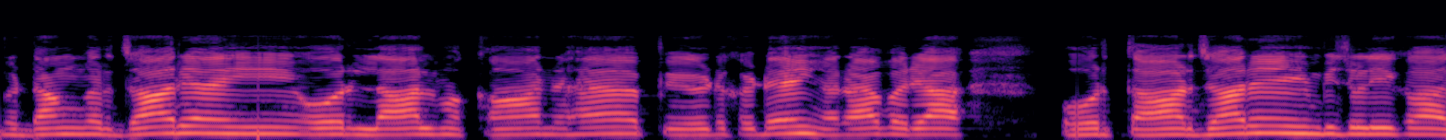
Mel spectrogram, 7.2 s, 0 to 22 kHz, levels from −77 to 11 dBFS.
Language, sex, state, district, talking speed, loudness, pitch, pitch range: Marwari, male, Rajasthan, Churu, 185 wpm, -15 LUFS, 175 Hz, 170-190 Hz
